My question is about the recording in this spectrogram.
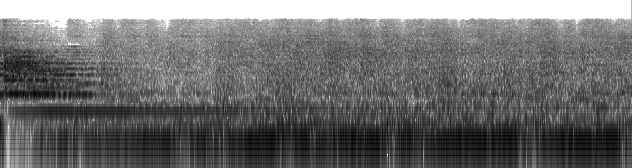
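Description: A bell struck once at the start, ringing out with many overtones that fade within about a second, one lower tone lingering a little longer, over steady background music.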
